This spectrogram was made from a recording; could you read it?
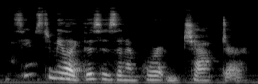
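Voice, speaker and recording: A woman's voice: mid-range voice, sing-song, brisk, a little mellow, poor audio. A woman teacher reading a storybook aloud and commenting on it for pupils. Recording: clear background hum and noise.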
